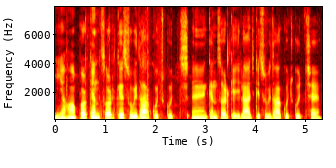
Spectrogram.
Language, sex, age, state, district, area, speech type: Maithili, male, 18-30, Bihar, Araria, rural, spontaneous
